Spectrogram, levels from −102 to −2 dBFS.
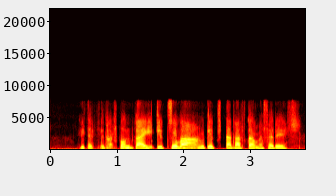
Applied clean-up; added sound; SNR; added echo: neural diffusion model UNIVERSE++.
